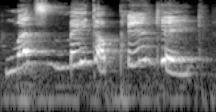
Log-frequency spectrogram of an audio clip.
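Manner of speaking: very slow, high, loud plea; slow pleading. Acted. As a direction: drag out the begging. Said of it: "shouted Jack".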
